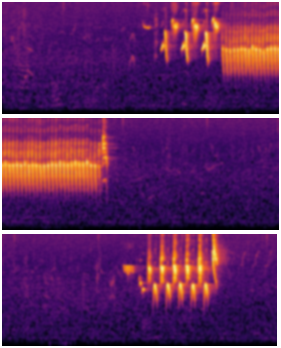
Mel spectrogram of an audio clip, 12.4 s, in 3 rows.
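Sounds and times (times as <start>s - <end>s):
common nightingale singing: 0.0s - 5.9s, 8.9s - 12.4s.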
